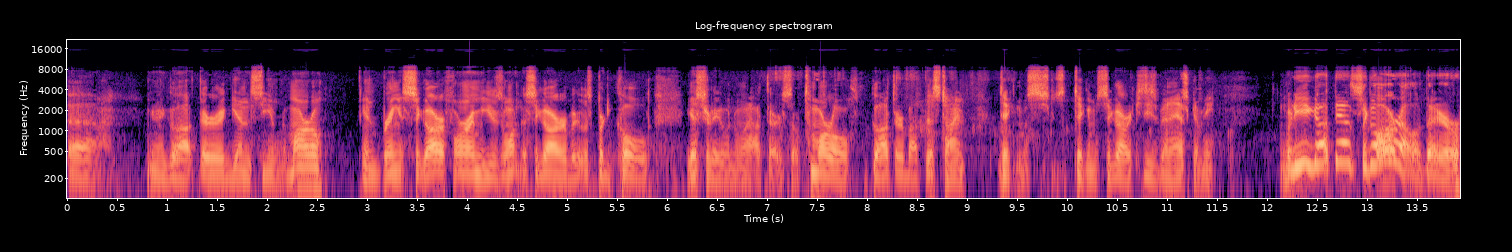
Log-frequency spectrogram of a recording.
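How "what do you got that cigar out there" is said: very high, raspy, rough, creaky put-on voice. Retelling what dad keeps asking about a cigar: imitating dad's voice. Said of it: "That's my dad's voice in my head".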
